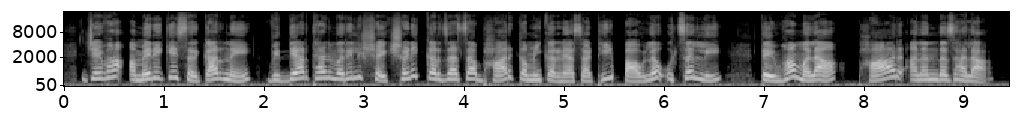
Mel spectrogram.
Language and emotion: Marathi, happy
